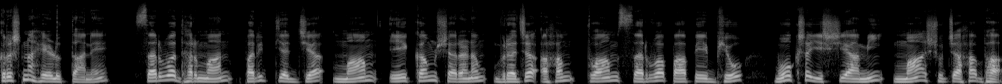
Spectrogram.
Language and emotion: Kannada, neutral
